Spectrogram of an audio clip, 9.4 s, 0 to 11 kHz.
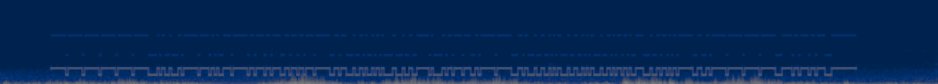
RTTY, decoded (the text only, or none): KB0P DE VE7N R R FB JIM.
